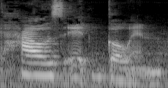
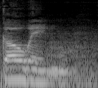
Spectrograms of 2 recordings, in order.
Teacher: when native speakers say this quickly, we actually do not pronounce the last G. So it comes out like, how's it going?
